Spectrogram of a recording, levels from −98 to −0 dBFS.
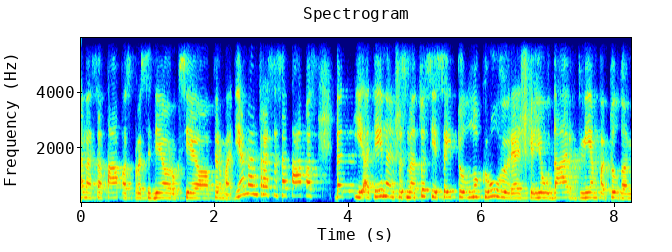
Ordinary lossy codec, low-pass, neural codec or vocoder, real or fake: Opus, 16 kbps; 5.4 kHz; none; real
